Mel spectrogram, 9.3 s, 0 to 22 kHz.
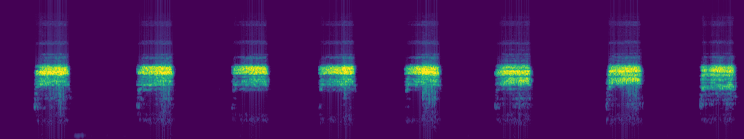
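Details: Owl at the nest shortly after 1 AM on 6 April 2012, as the male delivers a rabbit as prey: harsh, hissing screeches of about half a second, repeated roughly once a second, eight in a row, in quiet night air.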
